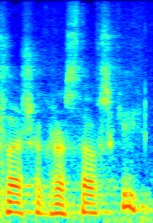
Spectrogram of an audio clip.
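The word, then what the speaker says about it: Leszek Chrostowski: My name is Lesha Krastowski. It's spelled L-E-S-Z-E-K-C-H-R-O-S-T-O-W-S-K-I.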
